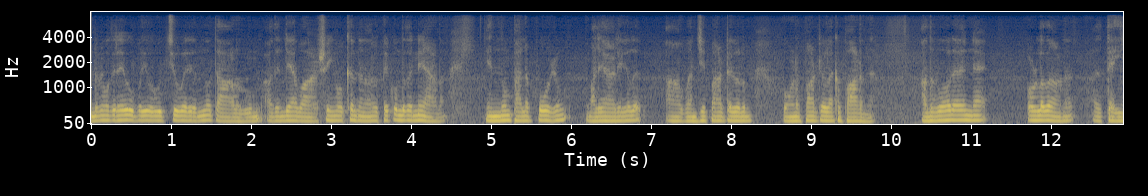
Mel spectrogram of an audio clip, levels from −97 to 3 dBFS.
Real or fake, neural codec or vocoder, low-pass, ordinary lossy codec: fake; codec, 16 kHz, 0.8 kbps, ZipCodec; 7.2 kHz; none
